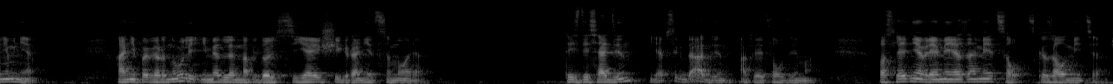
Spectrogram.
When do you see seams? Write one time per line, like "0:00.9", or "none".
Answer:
0:02.5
